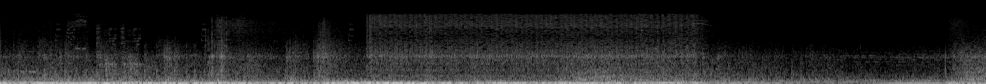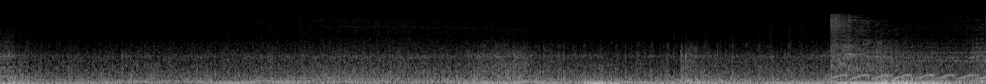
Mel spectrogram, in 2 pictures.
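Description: A spacecraft engine rumbles low.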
